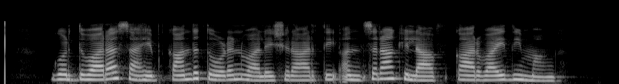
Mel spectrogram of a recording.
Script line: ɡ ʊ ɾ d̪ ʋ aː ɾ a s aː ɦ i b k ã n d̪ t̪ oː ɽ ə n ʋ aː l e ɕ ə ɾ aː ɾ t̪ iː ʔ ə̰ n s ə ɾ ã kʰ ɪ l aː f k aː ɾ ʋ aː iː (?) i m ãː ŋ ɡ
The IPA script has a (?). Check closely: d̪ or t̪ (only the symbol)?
d̪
